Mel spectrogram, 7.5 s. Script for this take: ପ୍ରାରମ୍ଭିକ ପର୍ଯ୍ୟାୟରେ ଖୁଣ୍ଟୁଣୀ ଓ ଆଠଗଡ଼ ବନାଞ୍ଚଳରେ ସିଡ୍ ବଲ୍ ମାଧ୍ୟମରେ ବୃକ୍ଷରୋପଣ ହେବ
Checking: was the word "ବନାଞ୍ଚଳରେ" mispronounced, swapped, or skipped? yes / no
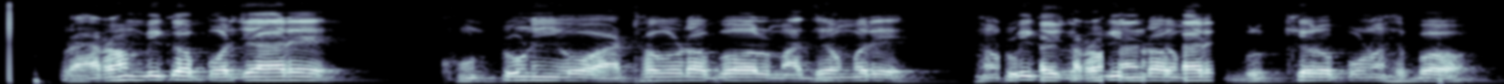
yes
